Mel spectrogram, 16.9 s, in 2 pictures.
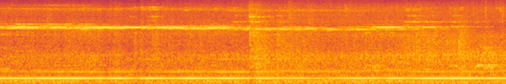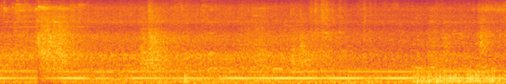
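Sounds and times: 
lorry engine drone at Dover ferry terminal: 0.0s - 16.8s
rumbling traffic noise at Dover Ferry Terminal: 0.0s - 16.8s
clanks and knocks of lorries loading onto a ferry: 4.1s - 5.3s, 6.6s - 16.8s.

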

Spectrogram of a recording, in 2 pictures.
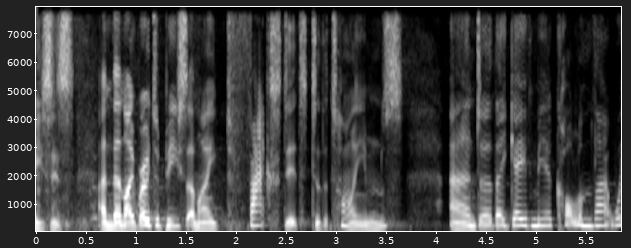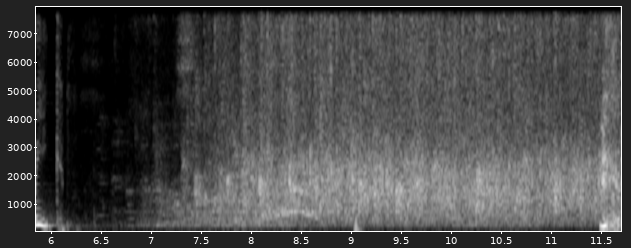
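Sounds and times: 
speech: 0.0s - 6.2s
audience applause: 7.2s - 11.6s.

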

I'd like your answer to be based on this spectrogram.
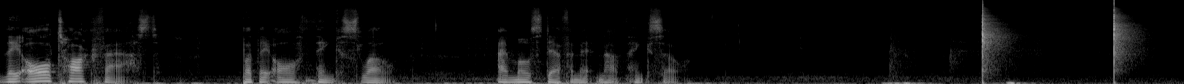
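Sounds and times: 
speech: 0.0s - 1.6s, 2.4s - 4.0s, 5.0s - 6.9s
faint low rumble: 0.0s - 10.9s
sharp hand claps: 9.8s - 10.3s, 11.1s - 11.7s.

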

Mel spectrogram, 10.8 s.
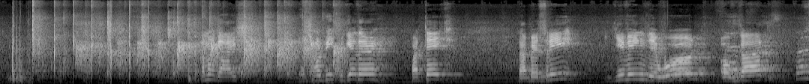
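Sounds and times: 
audience clapping: 0.4s - 4.8s
speech: 2.7s - 6.1s, 6.9s - 10.7s.

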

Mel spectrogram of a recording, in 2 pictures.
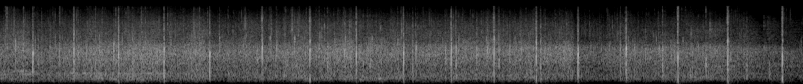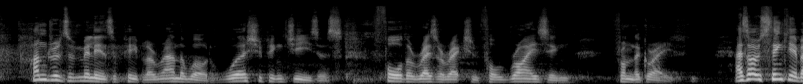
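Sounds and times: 
crowd applause: 0.0s - 8.2s
speech: 8.4s - 16.0s.

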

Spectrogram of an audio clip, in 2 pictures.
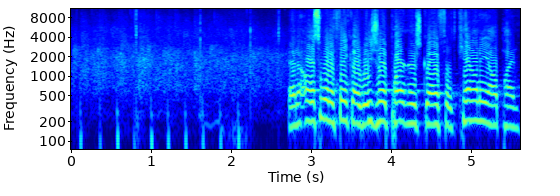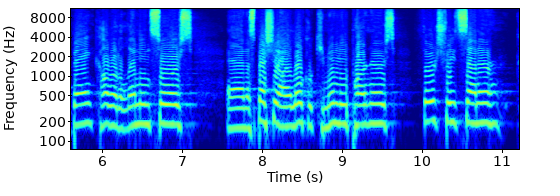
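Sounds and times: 
crowd clapping: 0.0s - 3.6s
speech: 2.7s - 11.2s.

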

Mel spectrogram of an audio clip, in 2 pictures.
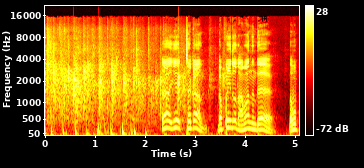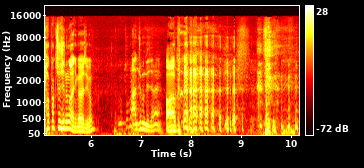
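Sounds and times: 
applause: 0.0s - 3.8s
speech: 2.3s - 9.8s
laughter: 7.7s - 10.1s.

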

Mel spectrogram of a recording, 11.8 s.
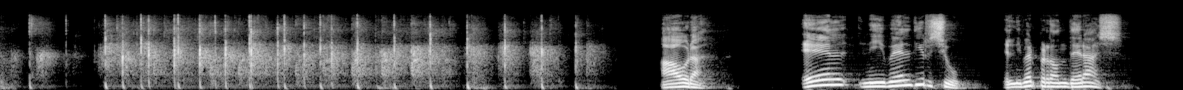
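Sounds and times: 
small group clapping: 0.0s - 6.2s
speech: 6.6s - 7.2s, 8.0s - 11.3s.

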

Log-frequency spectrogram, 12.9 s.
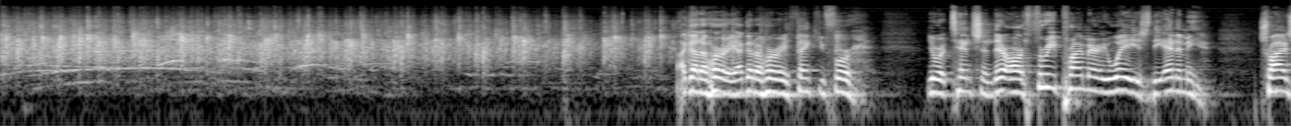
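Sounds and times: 
audience clapping: 0.0s - 7.4s
speech: 6.8s - 12.9s.

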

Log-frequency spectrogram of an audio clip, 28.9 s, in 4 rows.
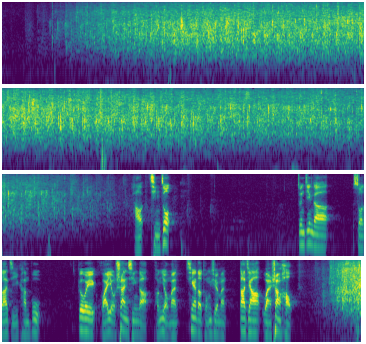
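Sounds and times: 
audience applause: 0.5s - 17.2s, 27.9s - 28.8s
speech: 17.4s - 17.9s, 20.4s - 22.6s, 23.2s - 27.6s.

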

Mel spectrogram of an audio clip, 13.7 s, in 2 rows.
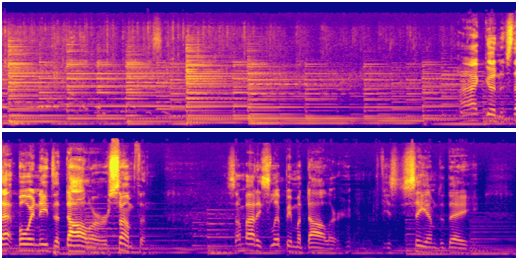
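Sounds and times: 
audience applause: 0.0s - 8.3s
sustained organ-like chords: 0.0s - 13.6s
speech: 6.3s - 8.9s, 9.9s - 13.3s.

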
